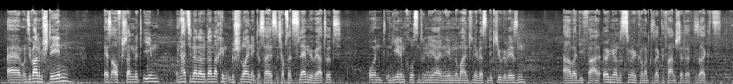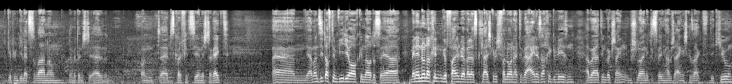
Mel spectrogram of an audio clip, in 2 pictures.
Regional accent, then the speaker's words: Germany; Deutschland, ich komme aus Deutschland.

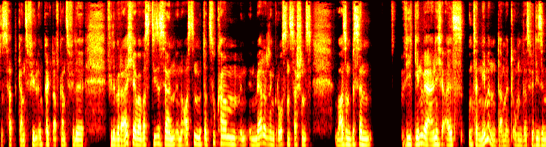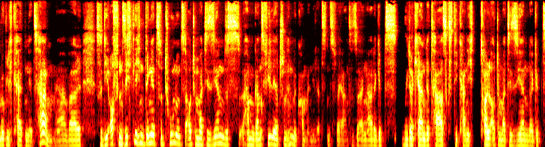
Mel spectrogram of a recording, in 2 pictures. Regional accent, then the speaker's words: Munich, Bavaria, Germany; ich komme ja aus München, hört man vielleicht auch

